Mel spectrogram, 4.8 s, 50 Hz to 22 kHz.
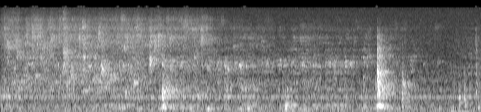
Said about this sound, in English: I'm just using tap water here, right? Nothing too fancy. I think that's pretty close to 15 seconds. I'm just gonna dump that water out.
